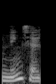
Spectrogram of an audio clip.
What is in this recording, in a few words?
"ming2xian3", Chinese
